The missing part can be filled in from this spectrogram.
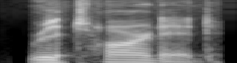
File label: "retarded", American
